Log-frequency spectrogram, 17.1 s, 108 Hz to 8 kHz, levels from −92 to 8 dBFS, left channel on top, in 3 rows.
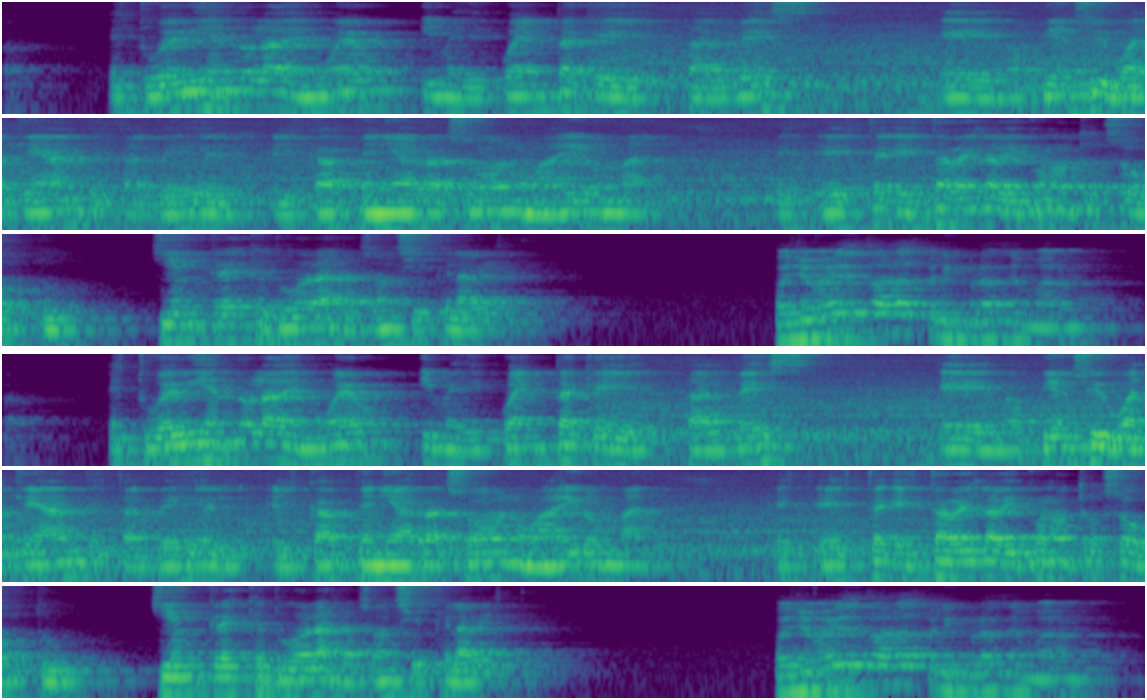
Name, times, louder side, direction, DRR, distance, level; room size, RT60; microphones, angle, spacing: voice 1, 0.5-4.0 4.7-9.0 9.6-11.7 12.2-13.9, right 2 dB, 80° right, 4 dB, 0.7 m, -29 dB
sound 1, 2.9-10.4, right 1 dB, 30° right, 1.1 m, -43 dB
voice 2, 15.3-16.8, equal, 5° left, 2 dB, 0.4 m, -32 dB
3.8 x 2.6 x 4.6 m, 0.77 s
head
